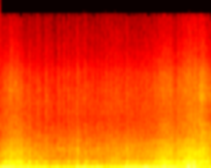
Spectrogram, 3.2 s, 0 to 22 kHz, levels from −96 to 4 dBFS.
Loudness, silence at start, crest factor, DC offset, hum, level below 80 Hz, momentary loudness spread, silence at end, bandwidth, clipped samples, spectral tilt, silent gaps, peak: -17 LUFS; 0 s; 16 dB; under 0.1%; none; -30 dBFS; 7 LU; 0 s; over 20 kHz; under 0.1%; -5 dB/octave; none; -2 dBFS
